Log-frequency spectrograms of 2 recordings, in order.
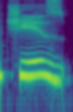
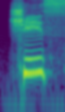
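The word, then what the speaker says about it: chase: यहाँ पर इसको हम चेज बोलते हैं तो गलत है, ठीक है। ये जो स्पेलिंग्स है ये रूल को फॉलो नहीं करती, इसको हम चेस स यानी स साउंड देंगे एस के लिए, यहाँ पर ज साउंड नहीं आएगा।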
